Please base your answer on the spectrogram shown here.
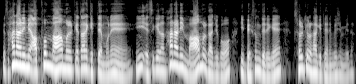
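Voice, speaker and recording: A man's voice: fairly high pitch, animated, fast, few pauses, a bit bright. A male pastor preaching an expository midweek sermon, reading verses aloud and explaining them plainly to his congregation. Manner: explains scripture plainly, reads verses aloud, asks listeners to look at verses.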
